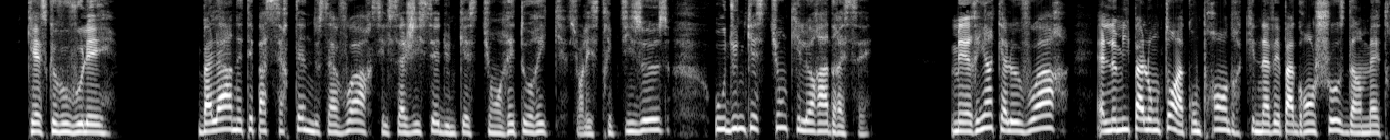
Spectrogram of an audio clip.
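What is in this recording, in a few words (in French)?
LIVRE AUDIO; Renee Ballard; Harry Bosch; A qui sait attendre de Michael Connelly; serie d'enquetes avec harry bosch; audiolib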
